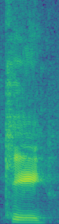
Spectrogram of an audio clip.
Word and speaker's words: Cay: So, in the cruise industry, when they spell it C A Y, they want you to say key because that's kind of proper unless it's Royal Caribbean because Coco K, they they rhyme it, right?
